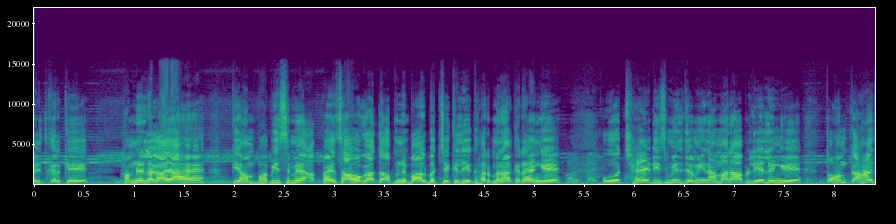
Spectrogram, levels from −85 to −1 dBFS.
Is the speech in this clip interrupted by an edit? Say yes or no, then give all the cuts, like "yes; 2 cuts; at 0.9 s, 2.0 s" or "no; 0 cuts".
no; 0 cuts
